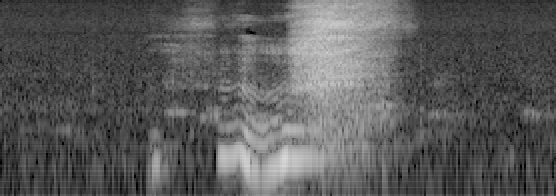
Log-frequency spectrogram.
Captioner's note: weird mix of laughing and exhaling?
